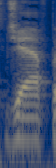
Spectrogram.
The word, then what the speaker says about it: Geoff: Is it Geoff or Jeff? – It's Jeff, but it's spelled Geoff.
